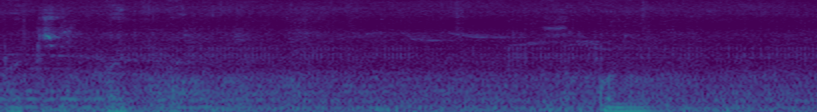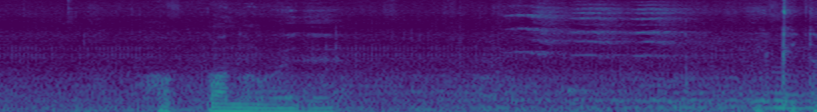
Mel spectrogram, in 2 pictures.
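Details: Crowds of honey bees at flowering knotweed outside a Thai home give a dense, low buzzing hum, broken by several loud close fly-bys lasting under a second each, with a little speech nearby.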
